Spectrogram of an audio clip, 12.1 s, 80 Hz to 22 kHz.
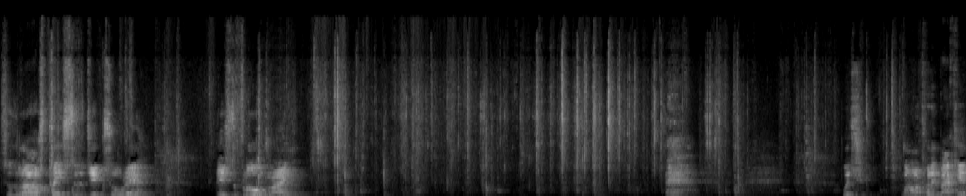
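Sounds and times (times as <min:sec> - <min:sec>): small parts clicking and knocking: 0:03.9 - 0:11.4.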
